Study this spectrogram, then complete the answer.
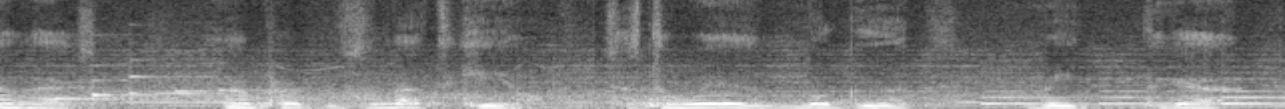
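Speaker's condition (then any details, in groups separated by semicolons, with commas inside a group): Parkinson's syndrome; no tremor, no physical weakness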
